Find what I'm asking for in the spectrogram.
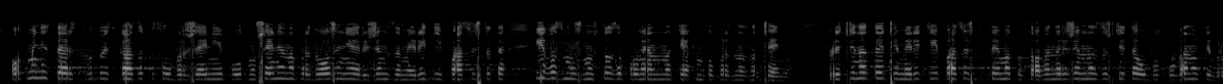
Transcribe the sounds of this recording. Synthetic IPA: ot̪minist̪ɛɾst̪vot̪oiskazəxə̥səobɾɐʒɛniɛpoːt̪noʃɛniɛnɐpɾɛd̪lˠɔʒɛnijəɾɛʒimzɐmɛɾit̪ɛipasɛʃt̪ɛt̪əivɐzmoʒnost̪əzɐpɾomʲanənɐt̪ʲjaxnot̪opɾɛd̪nɐznɐt͡ʃɛniɛ | pɾit͡ʃinət̪əɛt͡ʃɛmɛɾit̪ɛːpasɛʃt̪ɛ̥t̪əimət̪osɔbɛnɾɛʒimnɐzɐʃt̪it̪əobʊslˠovɛnot̪ɛvɾ

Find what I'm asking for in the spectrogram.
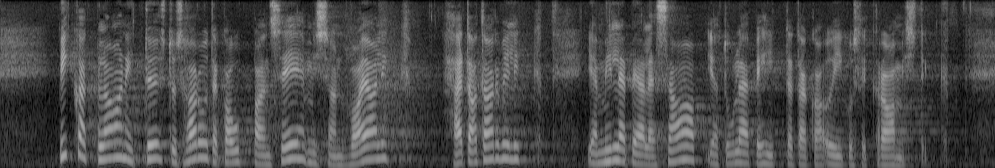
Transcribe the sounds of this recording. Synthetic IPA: pikːˑɑd̪̥̚plɑːnʲit̪̚ːø̞ːst̪usɦɑɾud̪̥e̞kɑwpːˑɑo̞nse̞ːmiso̞nvɑjɑlik | hæd̪̥ɑt̪ɑrvilikˑjɑmilːe̞pe̞ɑle̞sɑːb̥jɑt̪ule̞b̥e̞ɦit̪ˑːɑd̪̥ɑkɑʔɤjɡ̥uslikːˑrɑːmist̪i̥kːˑ

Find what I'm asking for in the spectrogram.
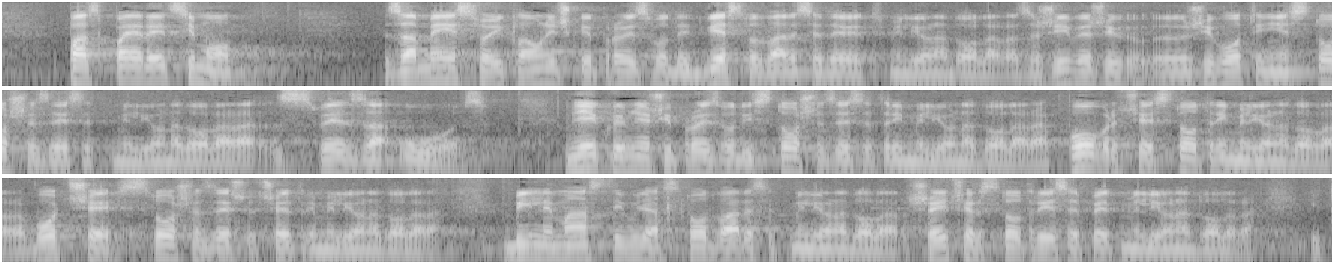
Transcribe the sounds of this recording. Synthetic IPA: papajeɾe̞t̪simo̞ | zame̞so̞iklˠaunit͡ʃke̞pɾo̞izʋo̞d̪ed̪ʋje̞st̪o̞d̪ʋaːd̪e̞set̪d̪eʋe̞t̪milioːnad̪o̞laɾazaʒiːʋe̞ʒiʋo̞t̪iɲest̪o̞ːʃe̞zd̪ese̞t̪milionad̪o̞laɾasʋe̞zaʔuːʋo̞z | mʎekojemʎet͡ʃnipɾo̞izʋo̞d̪ist̪o̞ːʃezd̪e̞set̪ːɾiːmilionad̪o̞laɾapo̞ʋr̩t͡ɕeest̪o̞ːt̪ɾiːmilioːnad̪olˠaɾaʋo̞t͡ɕest̪o̞ːʃe̞zd̪ese̞t̪t͡ʃet̪iɾimilionad̪o̞lˠaɾa̰ | biːlnemaːst̪euːʎast̪o̞ːd̪ʋaːd̪e̞se̞t̪milioːnad̪o̞lˠaɾaʃet͡ɕeɾst̪o̞ːt̪ɾid̪eset̪̚pet̪milionad̪o̞laɾa | i

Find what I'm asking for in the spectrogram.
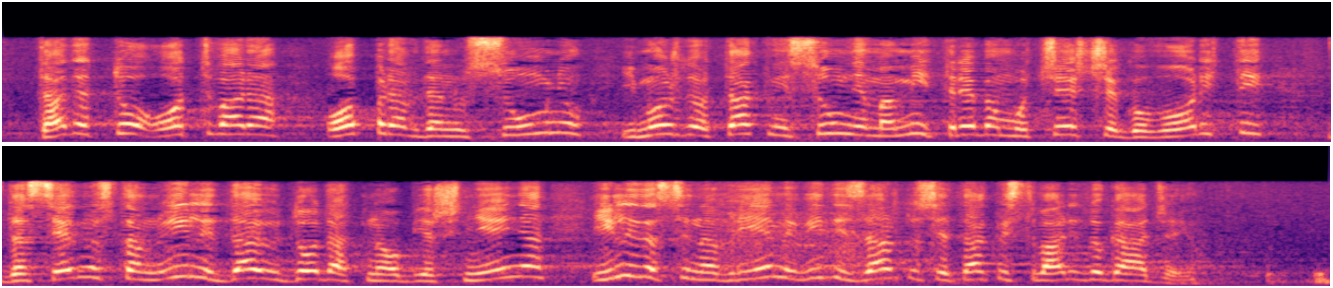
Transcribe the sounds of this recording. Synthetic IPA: t̪ad̪at̪o̞ːot̪ʋaɾa | o̞pɾaʋd̪anusuːmɲu | imo̞ʒd̪aot̪akʋimsuːmɲamamiːt̪ɾe̞bamo̞t͡ʃe̞ʃt͡ɕe̞ɡo̞ʋo̞ɾit̪i | d̪aseje̞d̪no̞st̪aʋno̞ilid̪ajud̪o̞d̪at̪nao̞bjaʃɲeːɲa | ilid̪ase̞naʋɾje̞ːmeʋid̪izaʃt̪o̞se̞t̪akʋest̪ʋaːɾid̪o̞ɡaːd͡ʑa̰jṵ

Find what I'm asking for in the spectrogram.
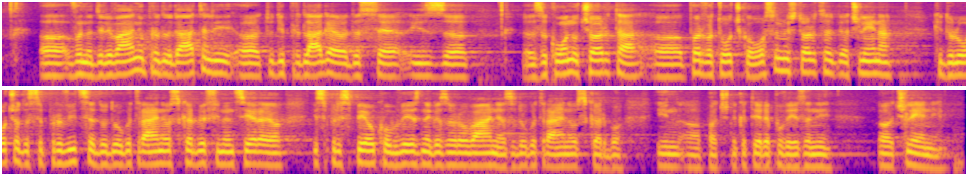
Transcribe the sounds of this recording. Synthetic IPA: ʋənad̪ɐljɛʋaːnjupɾɛd̪laɡaːt̪ɛlʲjit̪uːd̪ipɾɛd̪laːɡajɔd̪asɛiz | zakoːnut͡ʃəɾt̪apəɾʋat̪oːt͡ʃkɔoːsəminʃt̪əɾt̪ɛɡat͡ʃleːna | kid̪ɔloːt͡ʃad̪asɛpɾɐʋit̪sɛd̪ɔd̪ɔwɡɔt̪ɾaːjnɛɔskəɾbɛfinant̪sɪːɾajɔispɾispeːwkɐɔbʋeznɛɡazaʋɐɾɔʋaːnjazad̪ɔwɡɔt̪ɾaːjnɔɔskəɾbɔ | inpat͡ʃnɛkat̪eːɾɛpɔʋeːzani | t͡ʃleːni

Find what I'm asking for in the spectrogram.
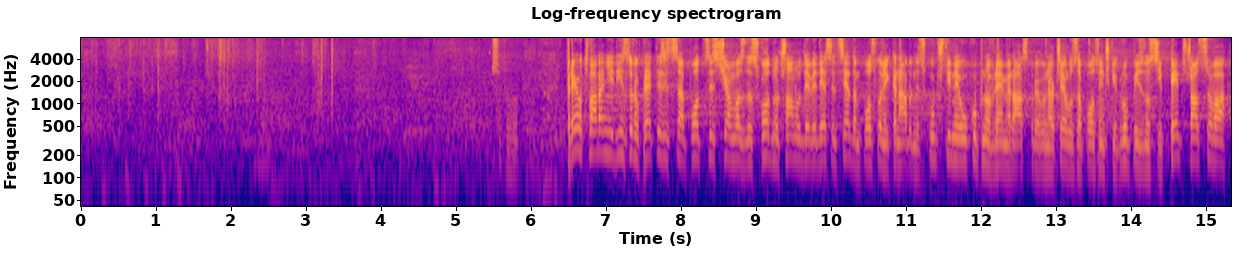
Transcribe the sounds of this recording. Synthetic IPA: pɾe̞ot̪ʋaːɾaɲejed̪inst̪enoɡ̚pɾet̪ezit̪sapo̞t̪sest͡ɕeamʋasd̪asxo̞d̪nuut͡ʃlˠaːnud̪eʋe̞d̪e̞se̞t̪se̞d̪ampo̞slˠoʋnikanaːɾod̪neskupʃt̪ine̞ukupnoʋɾeːmeɾaːspɾaʋeunat͡ʂeːlˠuzapo̞slˠeit͡ʃkeɡɾuːpeiznosipeːt̪t͡ʃaso̞ʋa

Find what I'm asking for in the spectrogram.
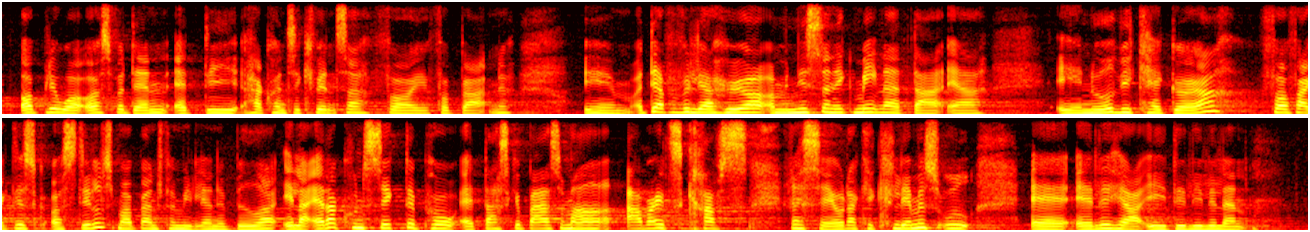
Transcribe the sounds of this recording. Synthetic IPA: ɒ̽b̥le̝ːʊ̰ɐʔɒ̽sʋɒd̥ænæd̥ːeɦɑ̈kʰɒ̽nsəkʰʋen̰sɐfɒ̽fɒ̽b̥ɶɐ̰nːə | øʔɒ̽d̥æɐ̰fɒ̽ʋe̝ljɑ̈ɪɦøːɐɒ̽mːinisd̥ɐn̩e̝ɡ̥me̝̰ːnɐæd̥ɑ̈ʔæɐ | ʔnɔ̽ːð̞̩ˠʋikʰæɡ̥ɶːɐ | fɒ̽fɑ̈ɡ̥̚d̥isɡ̥ɒ̽sd̥e̝ləsmɒ̽b̥ɶɐ̰nsfæmil̰jɐnəb̥eð̞ˠʁɐʔelɐʔæɐɾ̥ɑ̈kʰɔ̽nse̝ɡ̥̚d̥əpʰɒ̽ʔæ̥d̥ɑ̈sɡ̥æb̥ɑ̈ːsɒ̽mɑ̈ːð̩ˠʔɑ̈ːb̥ɑ̈ɪ̰d̥skʰʁɑ̈fd̥sʁɛsæɐəd̥ɑ̈kʰækʰleməsuð̞̰ˠææləɦæɐ̰ʔid̥e̝liləlæn̰

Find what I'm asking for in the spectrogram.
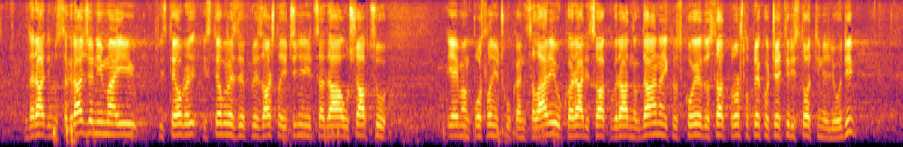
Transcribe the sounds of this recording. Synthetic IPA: d̪aɾaːd̪imo̞saɡɾad͡ʑanimai | t̪eist̪e̞baʋe̞ze̞pɾo̞izaʃlˠait͡ʃiɲe̞nit̪sad̪auʃapt̪su | jaːimampo̞slˠanit͡ʂkukant̪se̞lˠaːɾijuko̞jaɾaːd̪isʋako̞ɡɾaːd̪no̞ɡd̪aːnaikɾo̞z̥ko̞jujed̪o̞sad̪̚pɾo̞ʃlˠopɾe̞ko̞t͡ʃe̞t̪iɾist̪o̞t̪ineʎuːd̪i

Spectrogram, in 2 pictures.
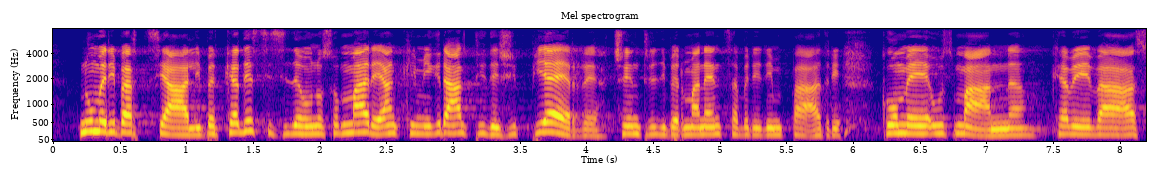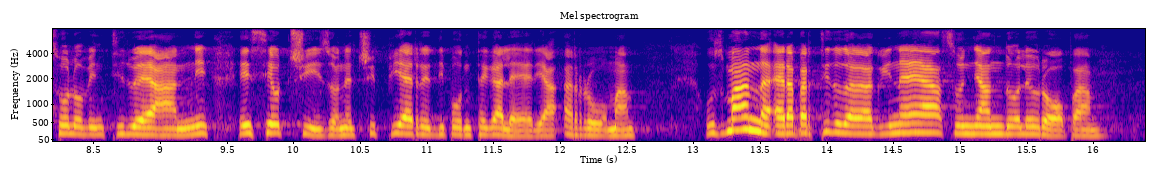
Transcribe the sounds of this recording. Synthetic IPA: nuːmeɾipart̪sjaːliperk̟ead̪esːisid̪ɛːvonosomːaːɾeaŋk̟eimiɡɾant̪id̪ejt͡ʃipːiɛrːet͡ʃɛnt̪ɾid̪ipermanɛnt̪sapeɾirimpaːt̪ɾikomeuzmank̟eaveːvasoːlovent̪id̪uːeanːiesːjɛut͡ʃːiːzonelt͡ʃipːiɛrːed̪ipont̪eɡalɛːɾjaʔarːoːma | uzmanɛːɾapart̪iːt̪̬od̪alaɡwinɛːasoɲːand̪olewɾɔːpa

